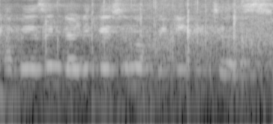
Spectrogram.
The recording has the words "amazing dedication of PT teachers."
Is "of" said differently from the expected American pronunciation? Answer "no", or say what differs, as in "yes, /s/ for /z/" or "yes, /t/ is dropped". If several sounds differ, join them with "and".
yes, /b/ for /v/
